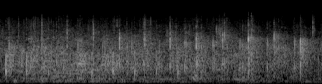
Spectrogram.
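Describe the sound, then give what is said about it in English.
Faint applause rises from a church class, a dense, continuous patter of overlapping claps that holds at a fairly even level throughout. “All right. You can applaud.”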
